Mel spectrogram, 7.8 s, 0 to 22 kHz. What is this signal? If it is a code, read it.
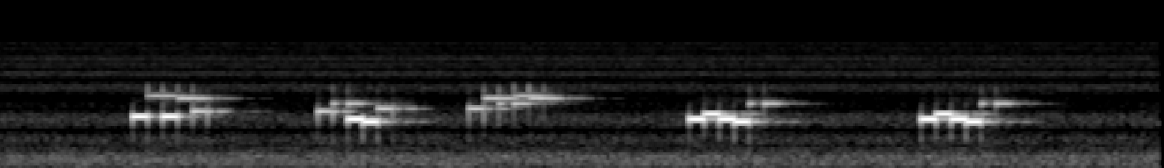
Five-tone selective call (CCIR), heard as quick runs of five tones, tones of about 100 ms, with room echo. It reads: 33305 58216 60880 24218 24218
